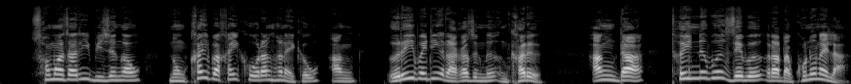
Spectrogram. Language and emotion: Bodo, angry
